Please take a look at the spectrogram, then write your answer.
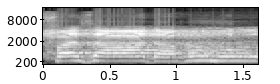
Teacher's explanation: زا میں سیٹی کی آواز آئے گی · फ जा में सीठी की आवाज आएगी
